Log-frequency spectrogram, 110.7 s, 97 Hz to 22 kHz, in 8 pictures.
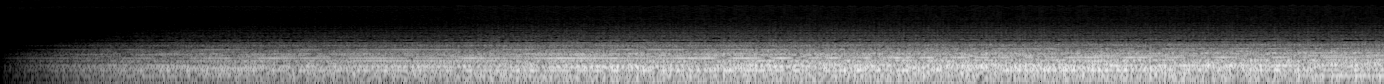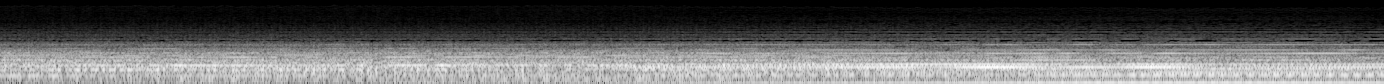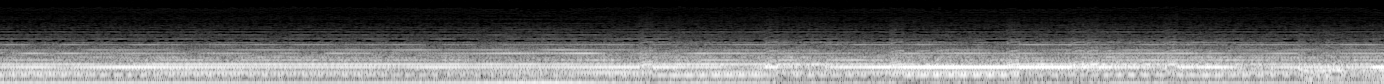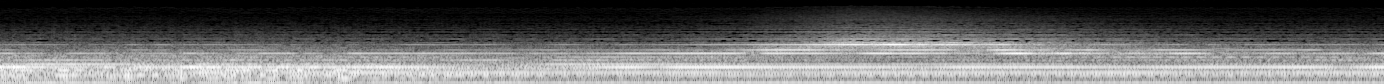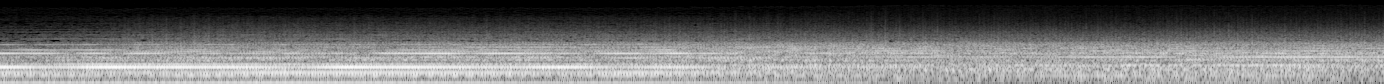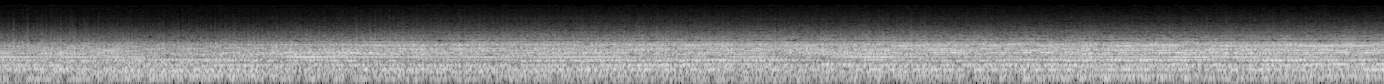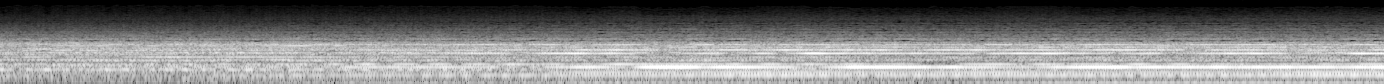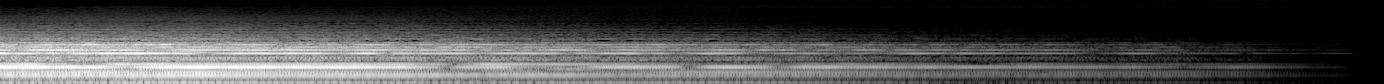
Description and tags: A longish drone with increasing noise and distortion. Well you love 'em or you hate 'em. Part of my Strange and Sci-fi 2 pack which aims to provide sounds for use as backgrounds to music, film, animation, or even games.
ambience, atmosphere, cinematic, dark, distortion, drone, electro, electronic, music, noise, processed, synth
